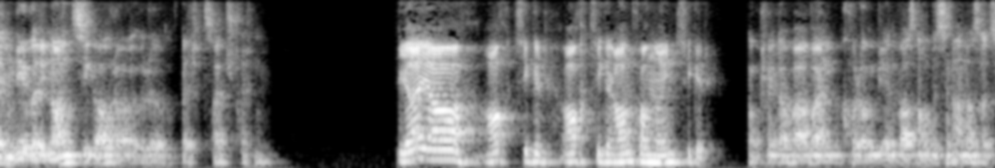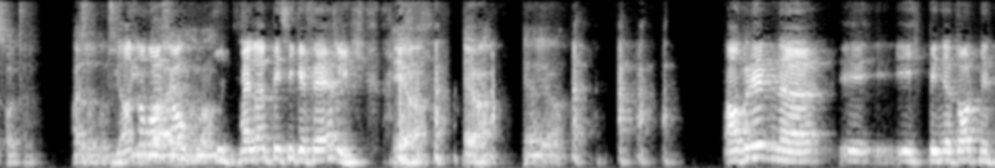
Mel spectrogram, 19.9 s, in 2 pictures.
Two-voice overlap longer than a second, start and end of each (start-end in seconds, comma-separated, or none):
11.0-12.2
